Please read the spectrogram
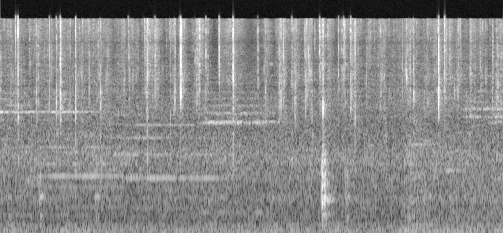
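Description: Silicone spatula stirring a wet marinade of oil, ginger-garlic paste and spices in a glass bowl: soft squishing with scattered light clicks against the glass, over a low steady hum.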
